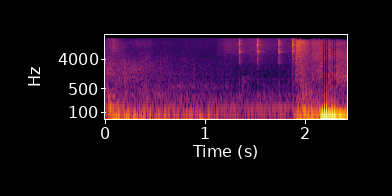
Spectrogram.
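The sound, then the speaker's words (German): Gunfire at a tank in a video game: a few faint, sharp shots followed by a loud, low boom near the end. “Ich schieß den Panzer ab. Und zack. Und zack. So lange bis er tot ist, der Panzer.”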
